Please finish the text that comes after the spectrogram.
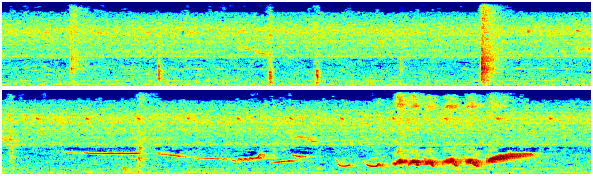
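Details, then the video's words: Sumatran white-rumped shama in lively song: scattered clicks over a steady high drone, then soft whistled notes that swell into a loud, rapid run of chattering, up-and-down phrases near the end. "murai batu sumatra. _suara asli alam gacor"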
